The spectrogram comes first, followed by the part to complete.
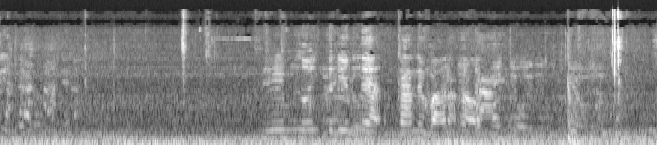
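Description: Steady low rumble of a road vehicle and street traffic, with people's voices talking over it about halfway through.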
